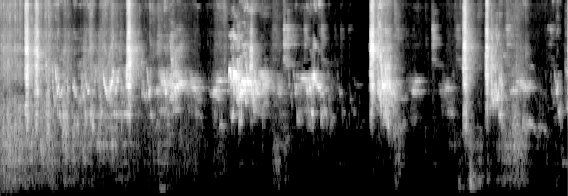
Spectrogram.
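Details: Captive-bred budgerigars, a playful active flock, tweeting and singing: high chirps and scratchy warbled notes run on for several seconds, a short pause, then sharp clicks and squawks resume.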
